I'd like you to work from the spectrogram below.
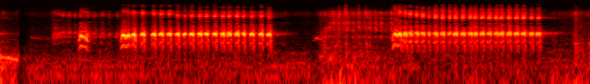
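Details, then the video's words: A white-crested laughingthrush gives two loud bursts of rapid, evenly repeated chattering notes, each about a second and a half long, with a brief quieter pause between. "Poksay Jambul gacor mantap untuk merangsang bunyi burung poksay bahan"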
